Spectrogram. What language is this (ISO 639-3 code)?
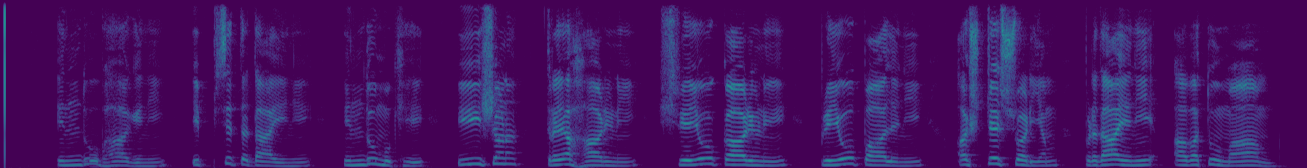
san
